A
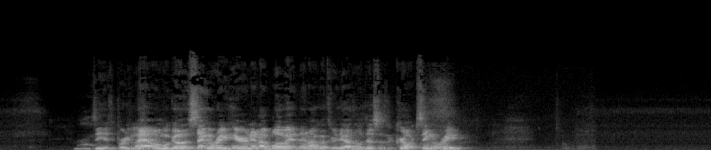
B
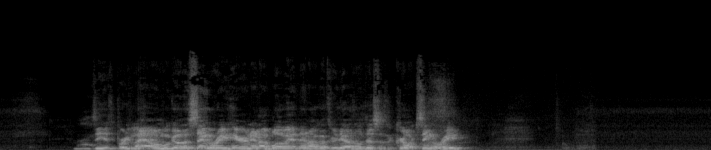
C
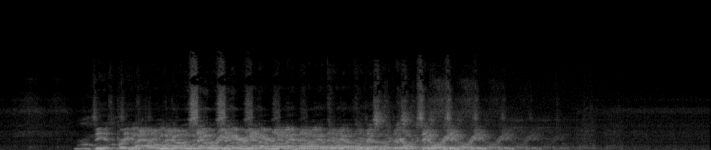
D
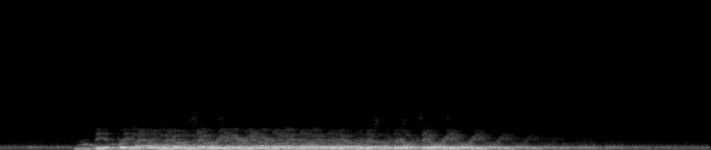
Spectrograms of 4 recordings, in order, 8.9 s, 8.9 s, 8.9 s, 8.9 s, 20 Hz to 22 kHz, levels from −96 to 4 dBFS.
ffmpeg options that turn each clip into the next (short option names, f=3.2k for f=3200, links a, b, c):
-af "alimiter=limit=-22.5dB:level=0:latency=1:release=30,volume=-4.5dB"
-filter_complex "[0:a]acrossover=split=300[a][b];[b]acompressor=threshold=-41dB:ratio=6[c];[a][c]amix=inputs=2:normalize=0,aecho=1:1:343|686|1029|1372|1715:0.708|0.297|0.125|0.0525|0.022"
-af "lowpass=f=460:t=q:w=4.9,volume=8dB"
